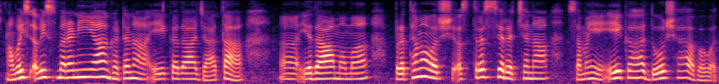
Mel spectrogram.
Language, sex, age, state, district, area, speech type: Sanskrit, female, 45-60, Karnataka, Dharwad, urban, spontaneous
